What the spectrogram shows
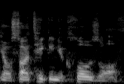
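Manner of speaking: ordinary talk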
